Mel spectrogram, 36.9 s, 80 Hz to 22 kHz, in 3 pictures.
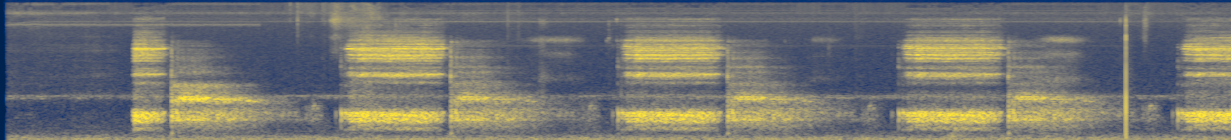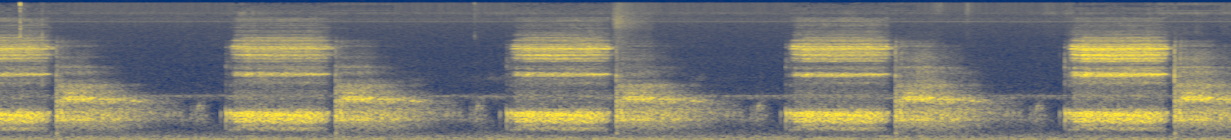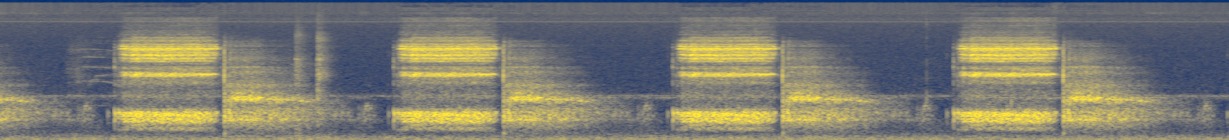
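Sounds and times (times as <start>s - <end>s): mechanical breathing through a mask: 1.3s - 36.9s.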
